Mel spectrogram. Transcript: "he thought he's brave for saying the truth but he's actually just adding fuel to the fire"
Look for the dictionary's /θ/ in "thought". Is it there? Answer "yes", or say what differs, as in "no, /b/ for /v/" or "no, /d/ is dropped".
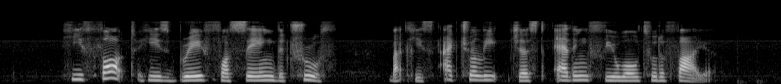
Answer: yes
